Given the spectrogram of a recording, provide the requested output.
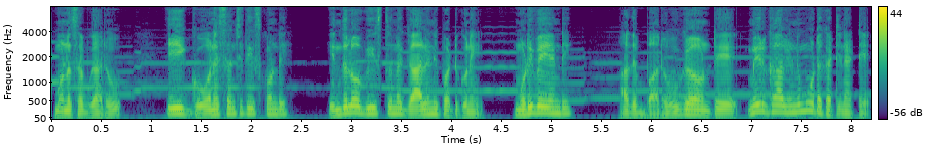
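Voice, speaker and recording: A man voicing a clever, humble donkey herder who speaks softly and persuasively in a Telugu moral story. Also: mid-range voice, very animated, soft background music, close to an everyday voice. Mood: gently goading. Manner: soft, measured, gently persuasive.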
